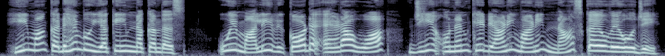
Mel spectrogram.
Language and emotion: Sindhi, angry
